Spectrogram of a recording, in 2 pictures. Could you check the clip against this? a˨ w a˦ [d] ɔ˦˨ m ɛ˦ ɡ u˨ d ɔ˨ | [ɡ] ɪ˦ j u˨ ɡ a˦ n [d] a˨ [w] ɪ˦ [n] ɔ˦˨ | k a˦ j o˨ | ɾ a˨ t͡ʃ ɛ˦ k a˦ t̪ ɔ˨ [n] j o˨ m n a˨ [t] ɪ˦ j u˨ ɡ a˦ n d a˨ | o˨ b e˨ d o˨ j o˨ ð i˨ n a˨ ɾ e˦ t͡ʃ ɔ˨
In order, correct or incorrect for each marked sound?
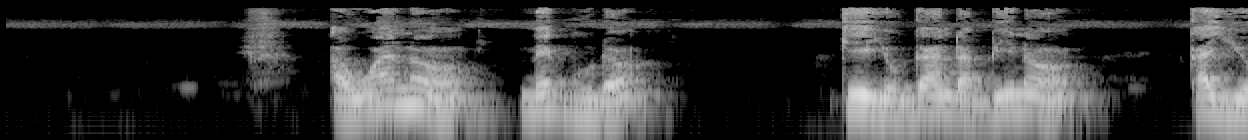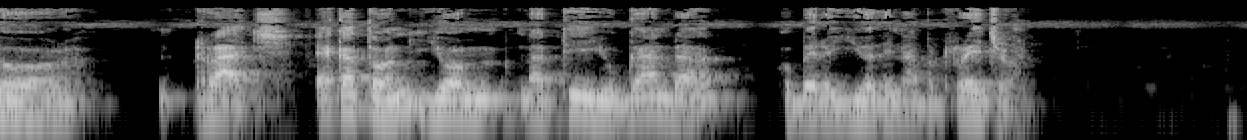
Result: incorrect, incorrect, correct, incorrect, correct, correct, correct

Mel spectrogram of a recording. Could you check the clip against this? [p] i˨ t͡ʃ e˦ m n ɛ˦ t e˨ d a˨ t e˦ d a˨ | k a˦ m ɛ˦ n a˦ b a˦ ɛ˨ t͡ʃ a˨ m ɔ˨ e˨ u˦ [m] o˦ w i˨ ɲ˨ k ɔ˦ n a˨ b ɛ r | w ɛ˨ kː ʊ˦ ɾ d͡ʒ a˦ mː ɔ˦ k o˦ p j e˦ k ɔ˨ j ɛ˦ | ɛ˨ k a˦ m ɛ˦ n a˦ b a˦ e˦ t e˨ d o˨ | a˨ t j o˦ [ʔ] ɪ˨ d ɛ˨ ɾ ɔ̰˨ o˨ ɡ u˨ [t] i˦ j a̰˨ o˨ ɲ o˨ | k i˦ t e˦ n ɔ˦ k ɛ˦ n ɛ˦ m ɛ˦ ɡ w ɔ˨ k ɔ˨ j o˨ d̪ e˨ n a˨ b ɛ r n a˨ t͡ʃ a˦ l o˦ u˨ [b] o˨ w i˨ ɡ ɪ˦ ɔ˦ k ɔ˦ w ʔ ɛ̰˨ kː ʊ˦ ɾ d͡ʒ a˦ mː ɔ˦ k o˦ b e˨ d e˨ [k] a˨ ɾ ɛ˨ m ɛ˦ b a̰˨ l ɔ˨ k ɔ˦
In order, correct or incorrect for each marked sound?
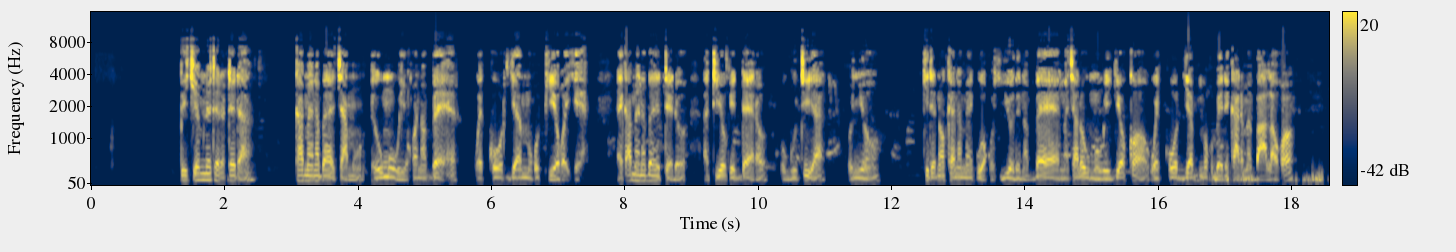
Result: correct, correct, incorrect, correct, incorrect, correct

